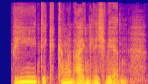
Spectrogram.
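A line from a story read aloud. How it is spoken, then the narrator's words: Enthusiastic whisper. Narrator (German): flüsterte Ron begeistert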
